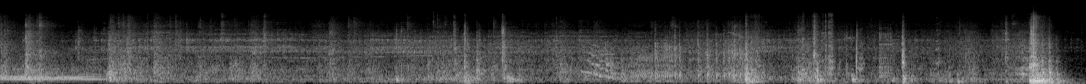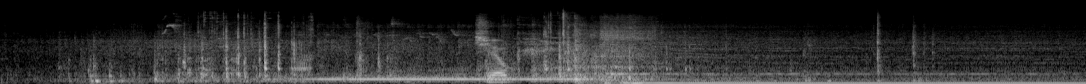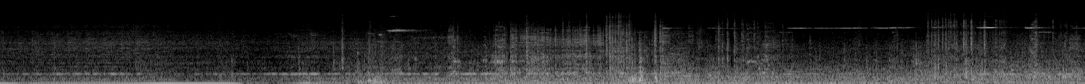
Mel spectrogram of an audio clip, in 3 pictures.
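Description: Car door handling and a loud door-shutting thump, a steady electric buzzer tone for a couple of seconds, then the small Renault hatchback's four-cylinder engine starts just past halfway and idles steadily.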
